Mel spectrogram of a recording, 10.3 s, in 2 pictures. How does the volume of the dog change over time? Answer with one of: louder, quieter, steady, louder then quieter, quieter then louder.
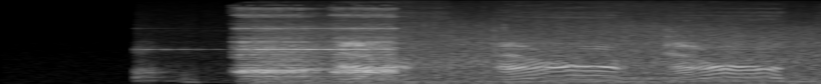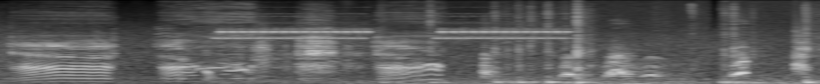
louder.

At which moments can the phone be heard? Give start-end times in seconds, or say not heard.
0.8-2.5, 6.4-8.8.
